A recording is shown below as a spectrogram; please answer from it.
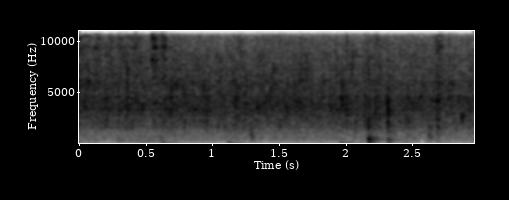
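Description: Yogurt added to onions and mutton in a pan for lamb rogan josh, a soft steady sizzle with a few low thuds and scrapes of stirring, close and fairly quiet.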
